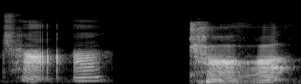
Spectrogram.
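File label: "cha3", Mandarin Chinese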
